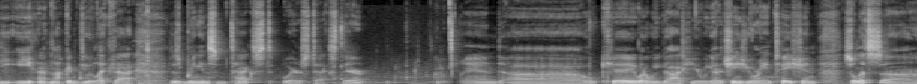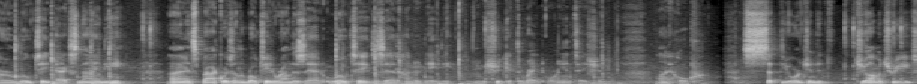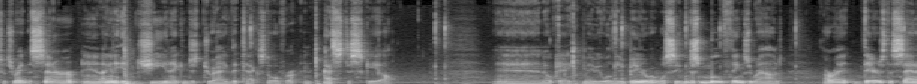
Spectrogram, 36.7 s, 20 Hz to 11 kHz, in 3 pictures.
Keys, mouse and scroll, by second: 2.0 shift+a, 7.9-9.7 middle drag, 12.5 r, 16.8 r, 20.3 ctrl+KP_1, 23.5-25.2 drag, 26.1 g, 28.7 s, 32.2 s, 33.6 click.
